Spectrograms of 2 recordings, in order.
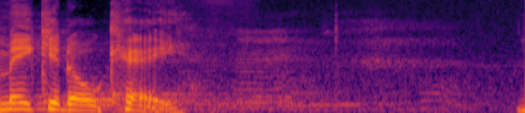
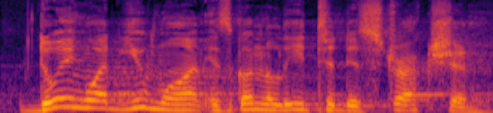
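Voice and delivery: usual speaking voice

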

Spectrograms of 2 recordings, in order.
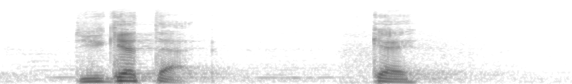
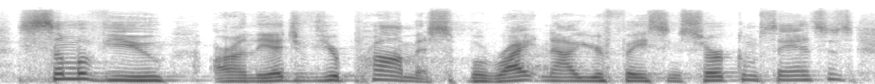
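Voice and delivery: ordinary talk

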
